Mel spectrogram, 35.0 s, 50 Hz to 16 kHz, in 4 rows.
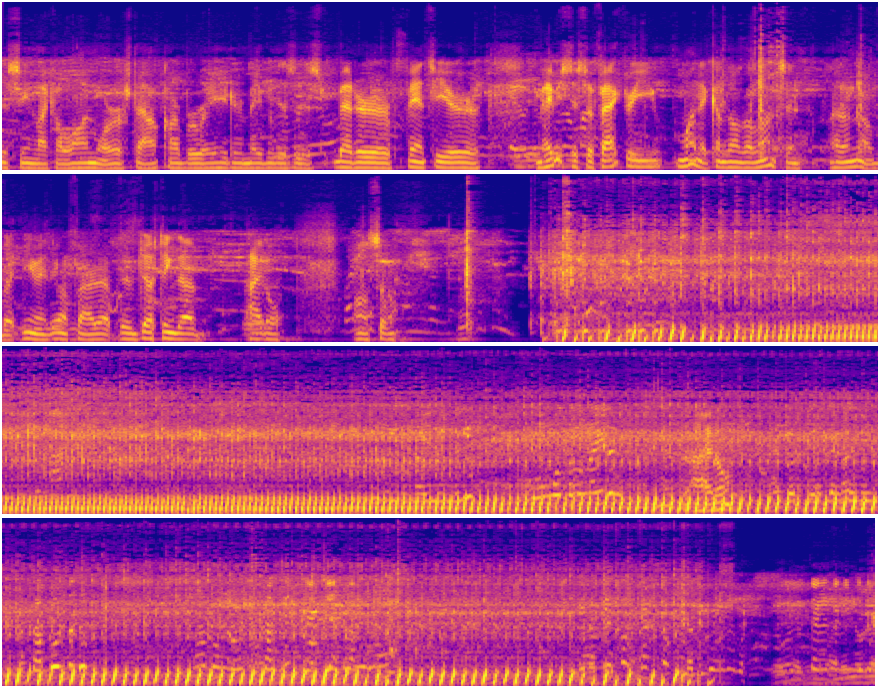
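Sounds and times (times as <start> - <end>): small engine running: 14.0 - 33.6.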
